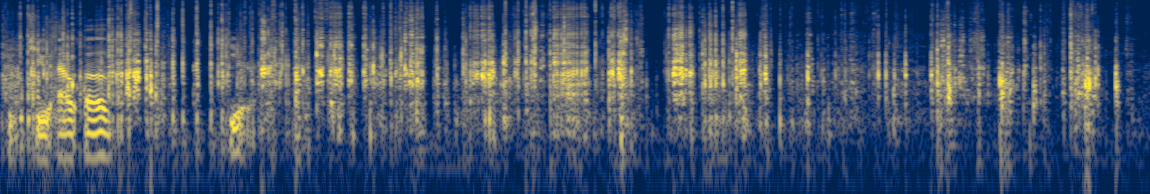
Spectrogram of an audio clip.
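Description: Stiff plastic packaging crinkles and crackles as hands handle it.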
